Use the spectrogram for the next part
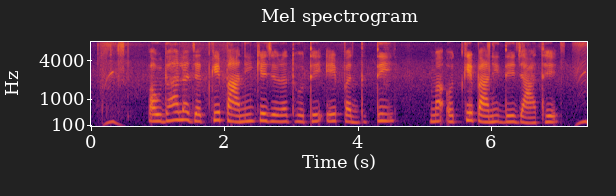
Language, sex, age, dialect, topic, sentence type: Chhattisgarhi, female, 18-24, Eastern, agriculture, statement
